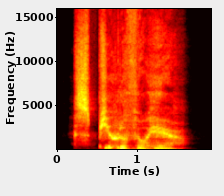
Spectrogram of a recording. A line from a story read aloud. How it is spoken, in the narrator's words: she whispered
